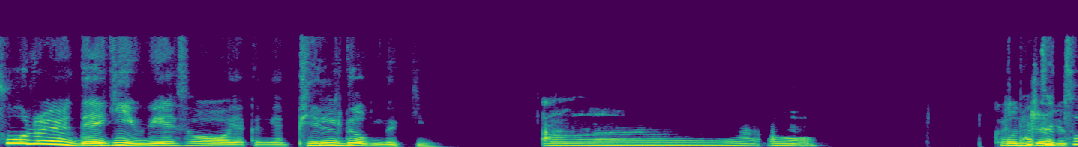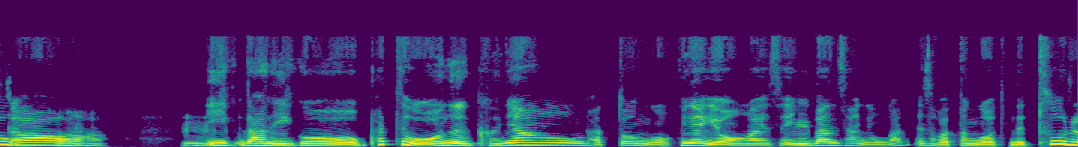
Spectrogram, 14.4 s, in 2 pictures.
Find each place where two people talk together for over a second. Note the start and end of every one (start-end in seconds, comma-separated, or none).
6.7-7.9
